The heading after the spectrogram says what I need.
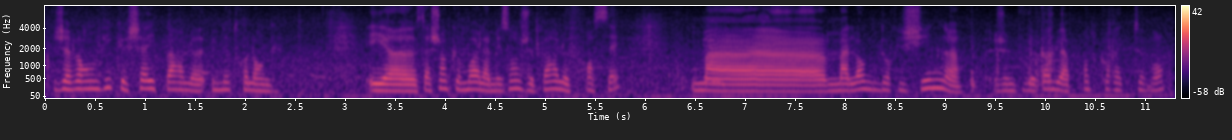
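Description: A woman's voice: lowish voice, steady tone, moderate pace, background noise. A woman from the Democratic Republic of the Congo, a parent, speaking earnestly in an interview.

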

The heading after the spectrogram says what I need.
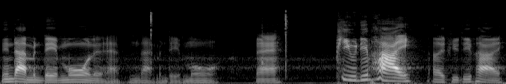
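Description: A young man with a sore throat giving casual, excitable let's-play commentary, swearing freely and laughing often. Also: low-pitched, quick pace. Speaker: game commentator.

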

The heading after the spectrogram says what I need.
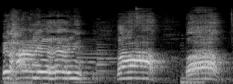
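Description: An actor with an Egyptian accent playing a naive, gentle young man who rambles and whines in panic, in a TV sitcom. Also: very high voice, steady tone, brisk, vocal fry, faint music behind, heavily acted. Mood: panicked. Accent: Egyptian Arabic. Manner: rambling, then panicky and whiny. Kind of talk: TV sitcom acting.

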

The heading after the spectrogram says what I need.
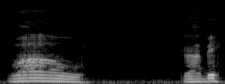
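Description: A man, talking while chewing in a relaxed eating vlog. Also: medium pitch, very slow, slightly rough. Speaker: mukbang vlogger. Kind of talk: casual eating vlog chat.

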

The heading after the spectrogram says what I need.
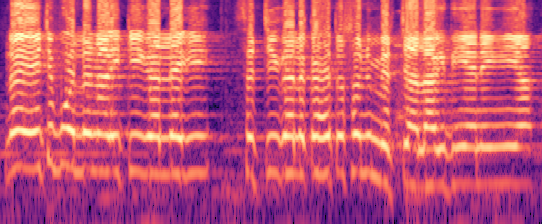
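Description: A high-voiced woman with a Punjabi accent talks fast and argues back in a village family skit. She is quick, sharp-tongued and defensive, and there is faint music under her voice. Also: flat delivery. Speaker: daughter-in-law in a family skit.

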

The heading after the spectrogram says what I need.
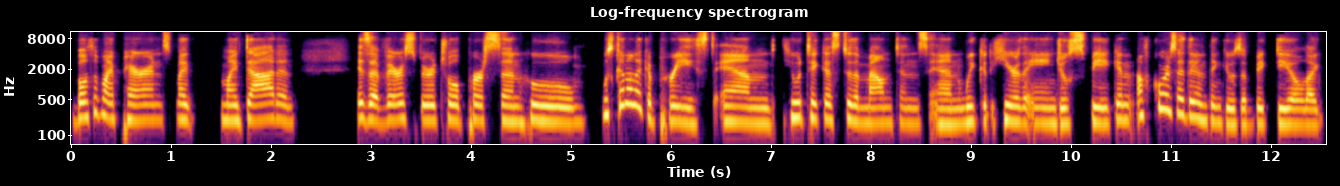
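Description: A middle-aged woman with a Venezuelan Spanish accent talks as a podcast guest. She is lively and playful and shares personal stories openly. The sound is close and dry. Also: medium pitch, moderate pace, dry recording. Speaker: podcast guest, holistic life coach. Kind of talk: casual interview chat.

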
